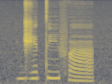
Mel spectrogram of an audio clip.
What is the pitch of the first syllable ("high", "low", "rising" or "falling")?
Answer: high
